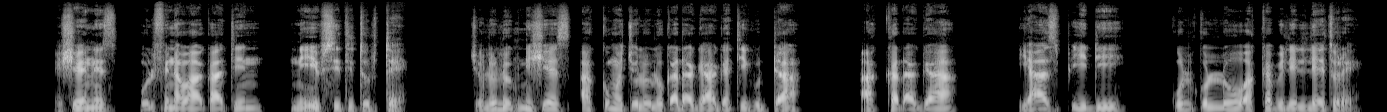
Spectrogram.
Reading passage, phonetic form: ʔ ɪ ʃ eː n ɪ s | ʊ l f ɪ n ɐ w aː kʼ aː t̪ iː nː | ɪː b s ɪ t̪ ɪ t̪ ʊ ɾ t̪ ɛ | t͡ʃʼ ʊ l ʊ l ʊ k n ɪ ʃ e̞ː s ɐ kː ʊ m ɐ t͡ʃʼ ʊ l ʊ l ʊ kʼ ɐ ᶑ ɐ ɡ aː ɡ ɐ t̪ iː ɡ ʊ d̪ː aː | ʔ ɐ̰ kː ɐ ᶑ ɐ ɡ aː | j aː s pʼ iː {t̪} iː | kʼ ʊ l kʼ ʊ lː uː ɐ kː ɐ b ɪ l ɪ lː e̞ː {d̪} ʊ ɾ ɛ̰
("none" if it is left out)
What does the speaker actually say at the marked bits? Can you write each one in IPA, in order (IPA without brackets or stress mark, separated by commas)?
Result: d̪, t̪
